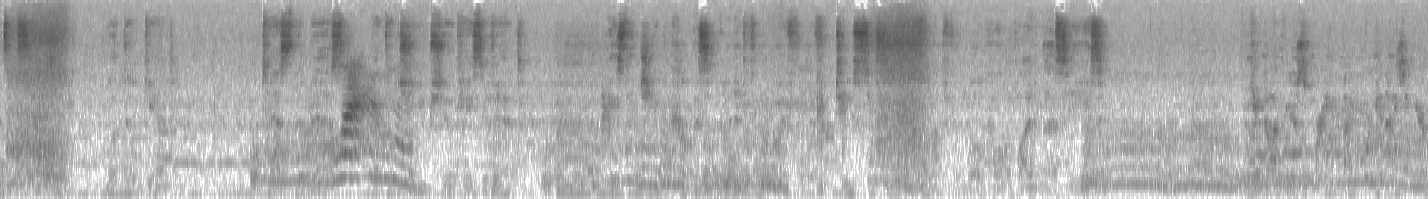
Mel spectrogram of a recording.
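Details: Two domestic cat cousins calling: drawn-out meows and caterwauls with arching, wavering pitch, one sweeping sharply upward near the third second, while people talk over much of the recording.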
